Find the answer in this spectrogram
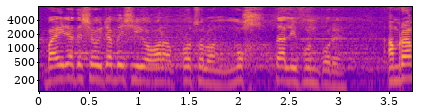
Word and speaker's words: مختلفون: গেছে যে ওইটা বাইরে দেশে ওইটা বেশি প্রচলন মুখ তালিফুন পড়ে আমরা মুখ ততালিফুন পড়ি ঠিক না মুখতালিফুন হবে নরম দিনা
